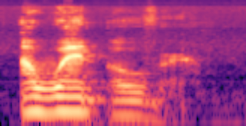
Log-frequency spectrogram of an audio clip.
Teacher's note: sometimes i'm just lazy sometimes i just don't say the t sound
